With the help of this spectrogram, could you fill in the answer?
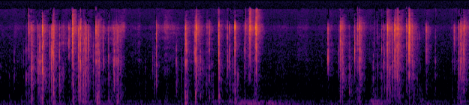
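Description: Fingers crinkle and squeeze a thin clear plastic bag filled with colored yarn. Quiet, bright, crackly crinkles come in quick clustered bursts separated by short pauses, with almost no low end.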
